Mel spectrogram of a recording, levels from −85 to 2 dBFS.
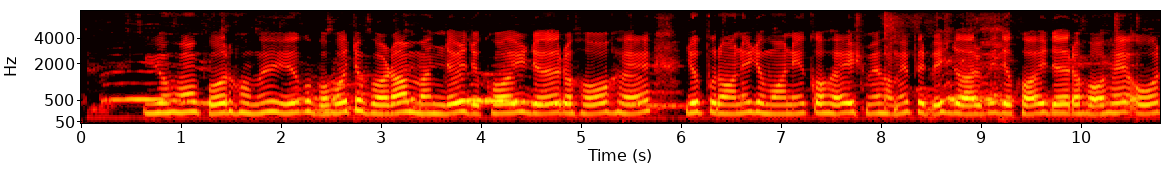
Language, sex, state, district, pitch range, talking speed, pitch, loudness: Hindi, female, Goa, North and South Goa, 200-225 Hz, 150 wpm, 210 Hz, -26 LUFS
